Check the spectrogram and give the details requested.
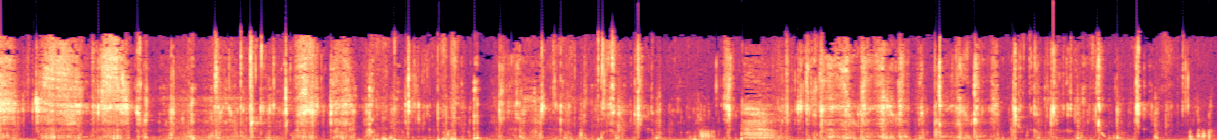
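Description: Close-miked biting and chewing of fried food on skewers, a dense run of crisp, crackling mouth sounds.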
